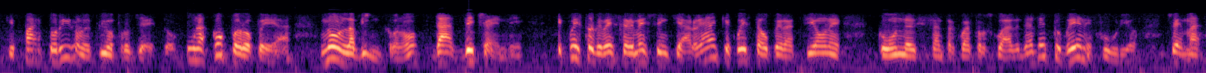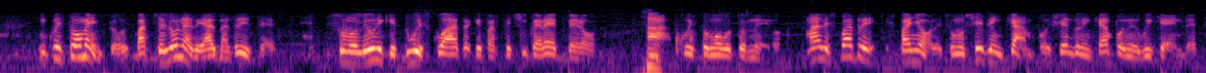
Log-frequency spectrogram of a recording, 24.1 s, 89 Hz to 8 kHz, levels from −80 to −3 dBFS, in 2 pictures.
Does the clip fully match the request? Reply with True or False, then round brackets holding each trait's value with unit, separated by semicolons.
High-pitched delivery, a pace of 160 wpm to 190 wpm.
True (375 Hz; 165 wpm)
